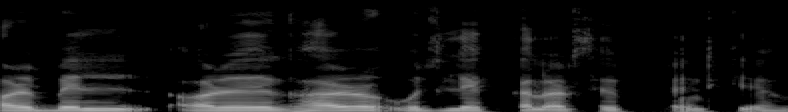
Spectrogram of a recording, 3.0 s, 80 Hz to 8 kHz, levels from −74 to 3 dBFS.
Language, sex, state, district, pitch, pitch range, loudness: Hindi, male, Bihar, Vaishali, 110 Hz, 105-110 Hz, -27 LUFS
